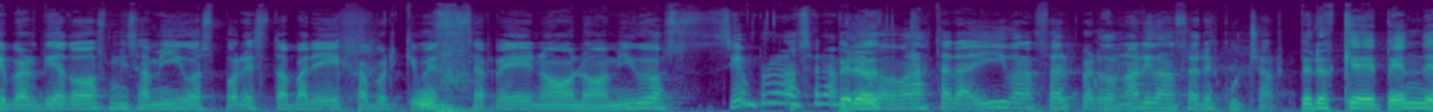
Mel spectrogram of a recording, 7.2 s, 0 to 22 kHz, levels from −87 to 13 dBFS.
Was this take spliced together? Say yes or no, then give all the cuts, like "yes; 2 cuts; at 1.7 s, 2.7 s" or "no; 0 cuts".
no; 0 cuts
